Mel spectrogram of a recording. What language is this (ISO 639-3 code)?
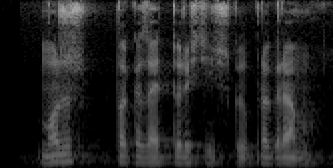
rus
